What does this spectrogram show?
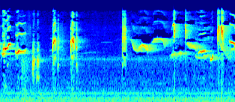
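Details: Vigorously singing Oriental magpie-robin (kacer) with long rolling phrases and plentiful filler song, for luring and tutoring: loud sharp chirps in bursts, a short gap, then fluid sliding whistles mixed with clipped notes.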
